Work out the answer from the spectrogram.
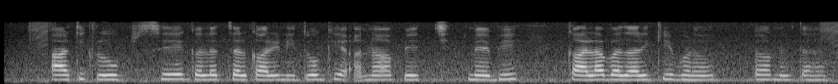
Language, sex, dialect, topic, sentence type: Hindi, female, Kanauji Braj Bhasha, banking, statement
